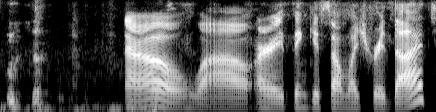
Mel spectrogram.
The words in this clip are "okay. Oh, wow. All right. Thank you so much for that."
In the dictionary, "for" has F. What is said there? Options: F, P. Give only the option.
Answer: F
